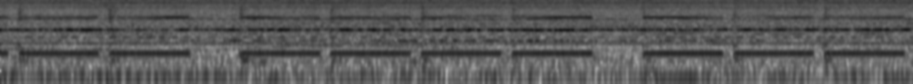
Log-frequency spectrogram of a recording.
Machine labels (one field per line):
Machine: slide rail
